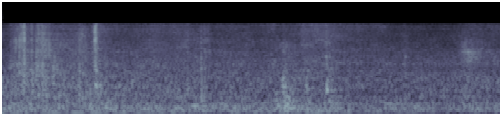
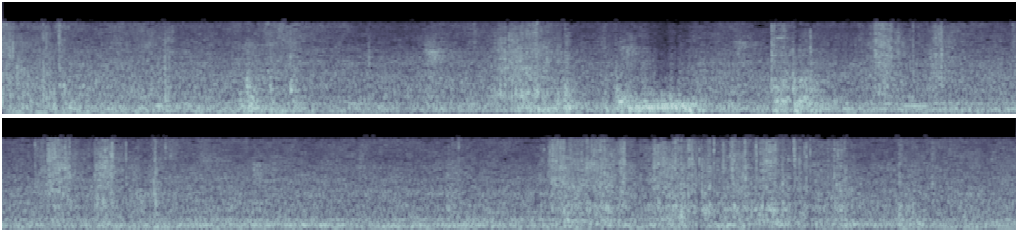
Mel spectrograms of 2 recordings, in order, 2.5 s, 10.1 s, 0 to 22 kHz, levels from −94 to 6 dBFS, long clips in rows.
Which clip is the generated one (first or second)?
first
